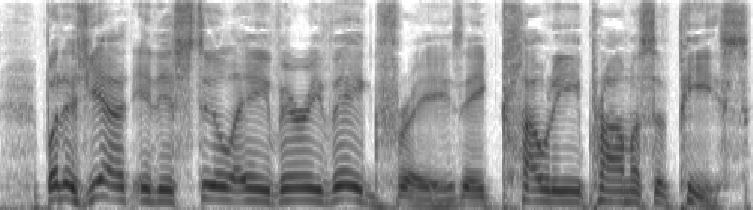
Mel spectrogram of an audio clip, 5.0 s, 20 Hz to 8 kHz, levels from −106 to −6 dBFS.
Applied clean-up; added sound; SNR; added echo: none; none; none; none.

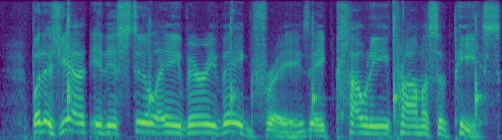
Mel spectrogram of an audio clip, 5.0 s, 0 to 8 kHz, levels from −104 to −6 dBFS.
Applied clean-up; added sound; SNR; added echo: neural mask model RNNoise.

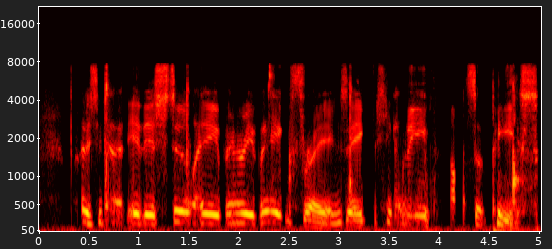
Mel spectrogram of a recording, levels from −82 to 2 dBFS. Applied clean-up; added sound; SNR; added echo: neural diffusion model UNIVERSE++.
